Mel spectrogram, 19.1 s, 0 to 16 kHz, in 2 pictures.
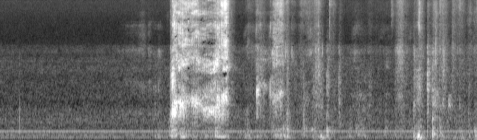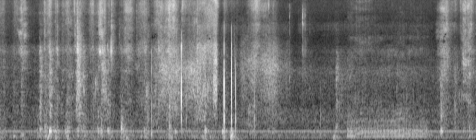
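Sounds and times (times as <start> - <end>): dogs growling: 2.7 - 6.4, 16.2 - 19.0
dogs grunting: 2.8 - 6.2, 16.3 - 19.0.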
